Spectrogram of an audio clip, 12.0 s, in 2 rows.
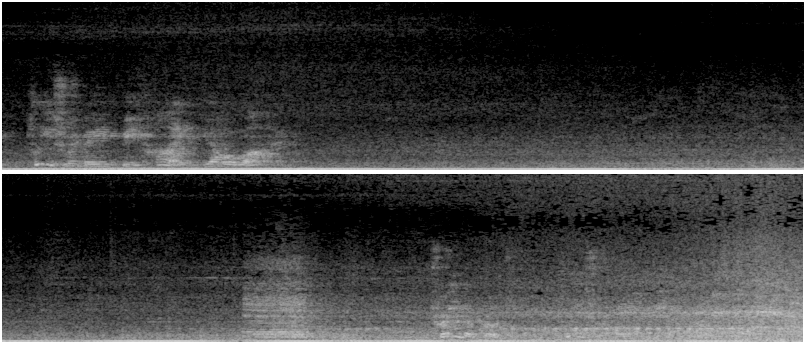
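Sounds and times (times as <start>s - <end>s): train rumbling past: 0.0s - 12.0s.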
